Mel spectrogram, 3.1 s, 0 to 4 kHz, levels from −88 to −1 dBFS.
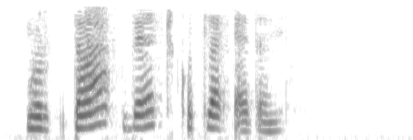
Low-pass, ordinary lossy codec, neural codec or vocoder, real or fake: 3.6 kHz; MP3, 16 kbps; codec, 16 kHz in and 24 kHz out, 1.1 kbps, FireRedTTS-2 codec; fake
